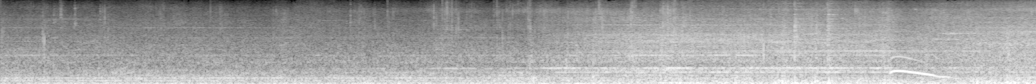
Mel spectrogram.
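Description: Double-deck electric regional train moving past close by on the adjacent track: a rumble that grows louder through the second half, with a steady whine over it and one brief squeal falling in pitch near the end.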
